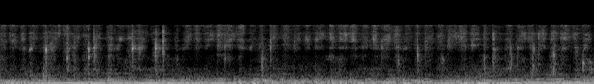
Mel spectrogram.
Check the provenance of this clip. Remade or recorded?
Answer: remade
